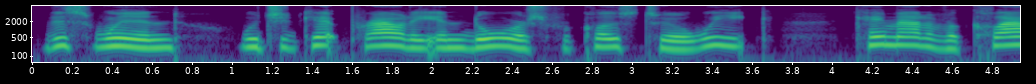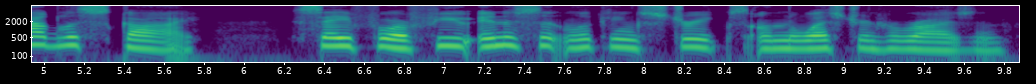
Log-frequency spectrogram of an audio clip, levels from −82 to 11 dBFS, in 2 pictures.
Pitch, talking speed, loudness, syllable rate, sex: 215 Hz, 175 wpm, -19 LUFS, 4.5 syllables/s, female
